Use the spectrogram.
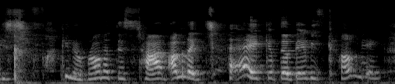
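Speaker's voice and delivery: reenacted fed-up patient, emphatic; exasperated outburst. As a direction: snap it loudly in acted frustration. Acts exasperation at the nurse.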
